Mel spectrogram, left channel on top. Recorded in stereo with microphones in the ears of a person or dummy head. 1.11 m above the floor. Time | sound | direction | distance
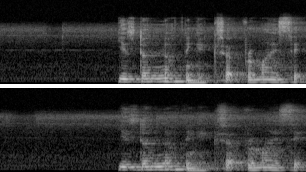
1.2 | a man speaking | 40° left (ahead or behind) | 1.0 m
